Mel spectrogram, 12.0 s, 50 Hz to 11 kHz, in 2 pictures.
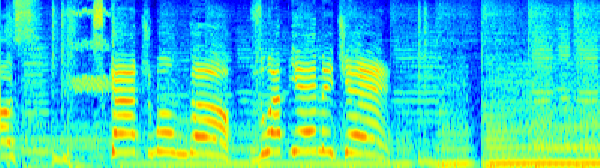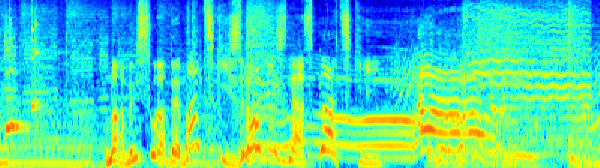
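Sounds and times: background music: 0.0 - 12.0
cartoon cat yelling: 8.6 - 11.1.

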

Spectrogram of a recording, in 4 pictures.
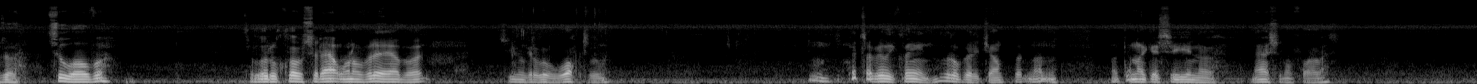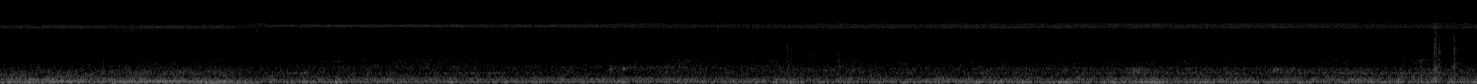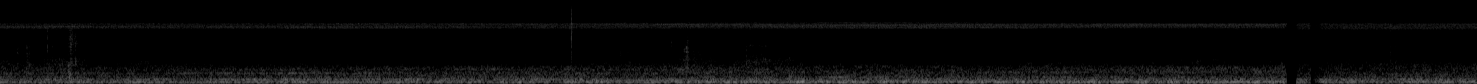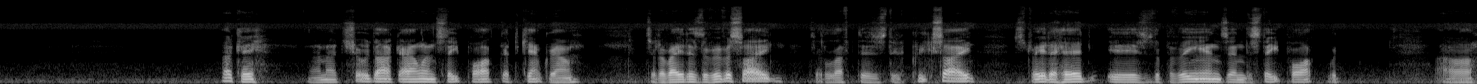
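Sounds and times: insects trilling: 0.0 - 59.0.

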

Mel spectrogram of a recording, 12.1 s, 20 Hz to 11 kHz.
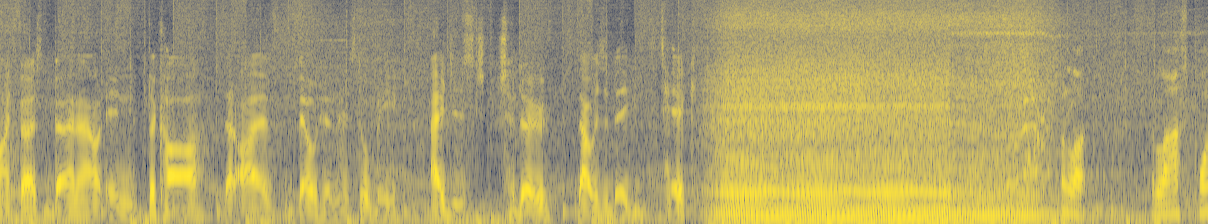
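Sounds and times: diesel engine at high revs: 6.9 - 11.6.

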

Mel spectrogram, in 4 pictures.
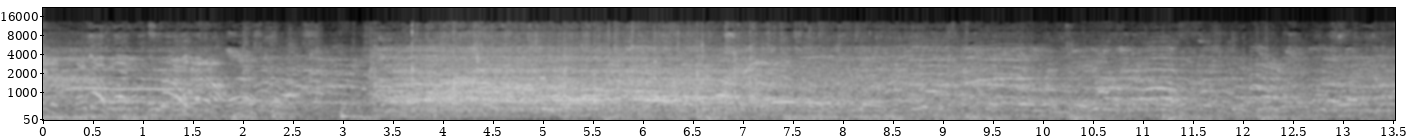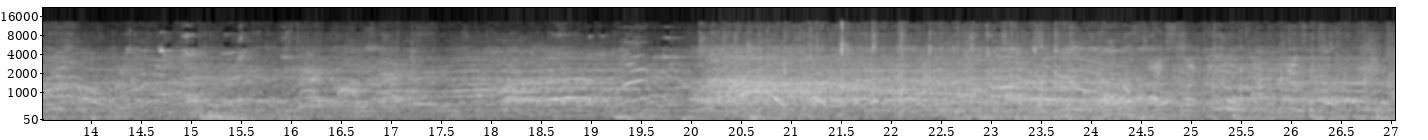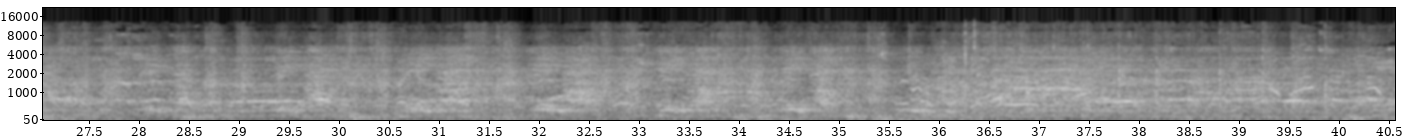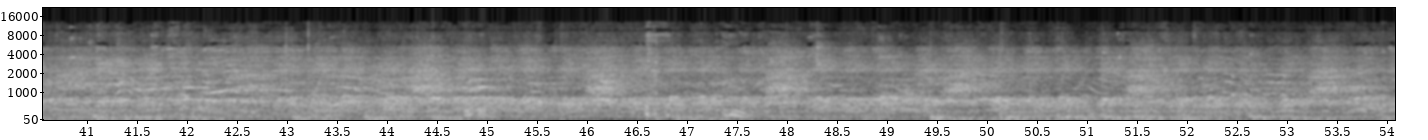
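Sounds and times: crowd murmuring and calling: 0.0 - 54.0.

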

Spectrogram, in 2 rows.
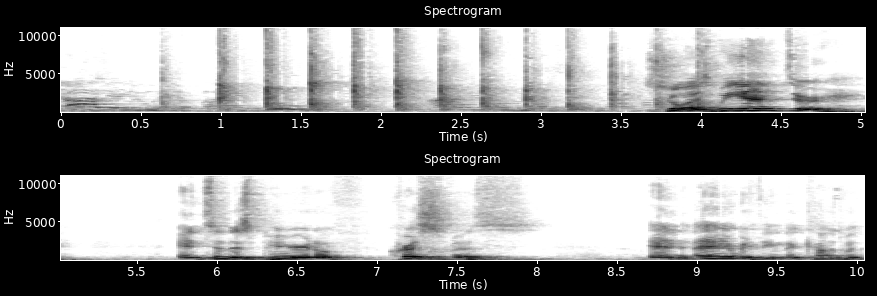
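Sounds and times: hands clapping: 0.6 - 4.3.

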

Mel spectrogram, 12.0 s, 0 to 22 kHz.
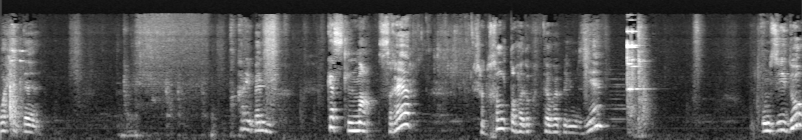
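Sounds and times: kitchenware clink: 9.4 - 9.9.

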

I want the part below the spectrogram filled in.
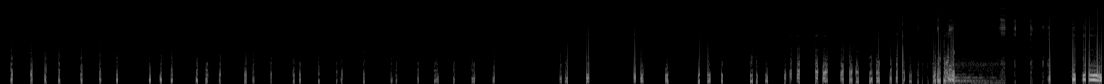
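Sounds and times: crackling microphone static: 7.6 - 11.0
low buzz: 9.4 - 10.0.

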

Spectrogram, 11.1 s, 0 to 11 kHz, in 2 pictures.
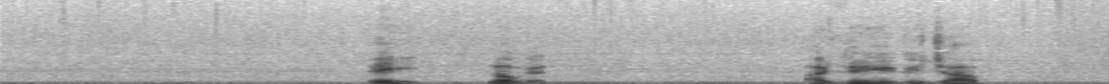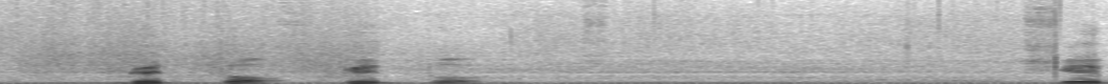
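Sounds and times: low steady hum: 0.0 - 10.7
hose spraying water: 0.0 - 11.0.

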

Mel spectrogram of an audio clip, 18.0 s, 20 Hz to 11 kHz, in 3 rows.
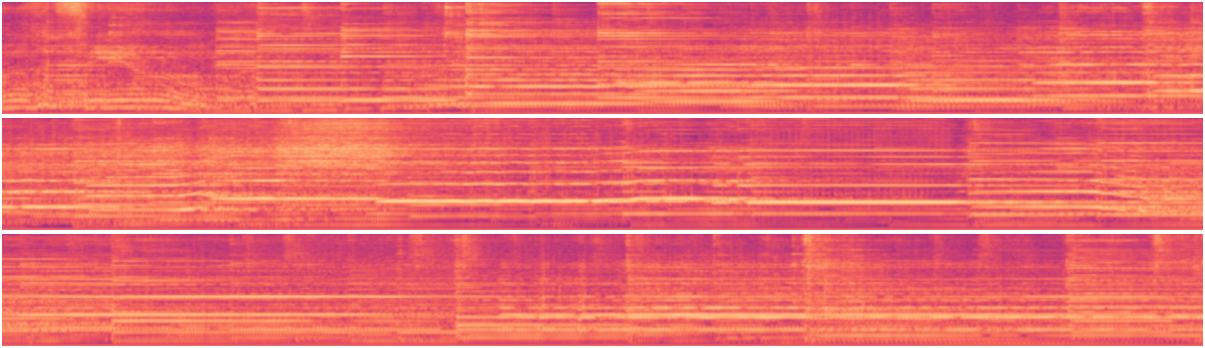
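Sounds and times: acoustic guitar accompaniment: 0.0 - 18.0
fiddle playing slow melody: 0.8 - 18.0.

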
